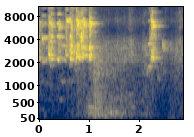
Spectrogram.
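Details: Various lovebirds giving shrill, rapid twittering squeaks, then a lower muffled rustle or thump, followed by a quieter patch and one more short burst of high chirps.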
